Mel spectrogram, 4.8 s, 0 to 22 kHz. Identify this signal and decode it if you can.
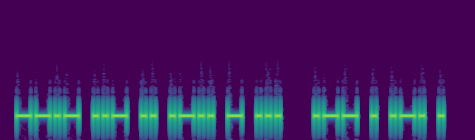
Morse code, heard as a keyed tone, about 25 wpm, 700 Hz. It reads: QUILTS WERE
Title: Pangram Challenge v2 - 25wpm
